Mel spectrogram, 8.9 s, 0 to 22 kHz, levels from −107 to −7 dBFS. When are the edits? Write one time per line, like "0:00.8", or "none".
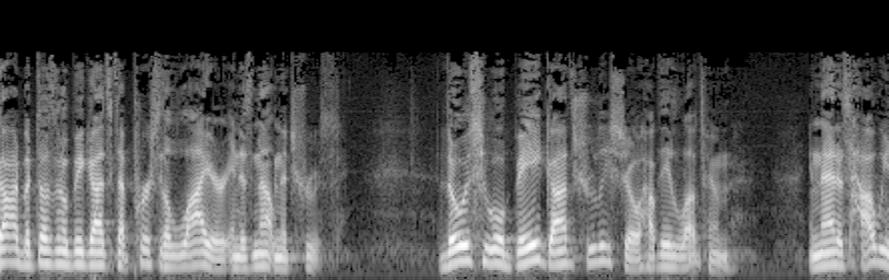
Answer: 0:01.1
0:01.6
0:02.7
0:05.7
0:06.6

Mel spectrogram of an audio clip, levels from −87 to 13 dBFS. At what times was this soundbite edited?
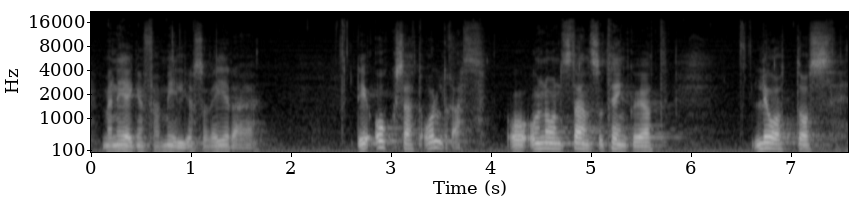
0:04.0

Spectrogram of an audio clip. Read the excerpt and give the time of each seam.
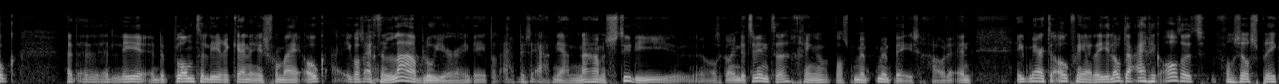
0:08.5
0:08.9

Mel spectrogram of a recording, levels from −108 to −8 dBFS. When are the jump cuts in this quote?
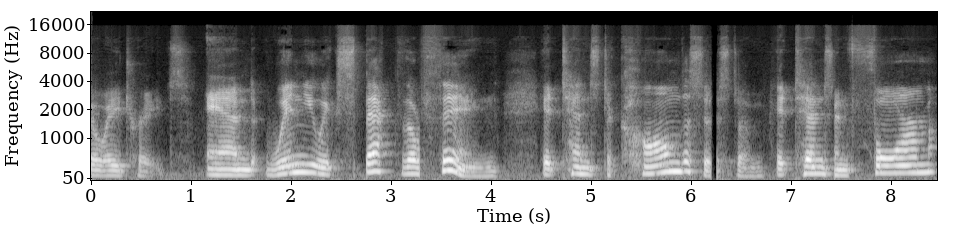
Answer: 0:01.1
0:03.3
0:06.8
0:07.4

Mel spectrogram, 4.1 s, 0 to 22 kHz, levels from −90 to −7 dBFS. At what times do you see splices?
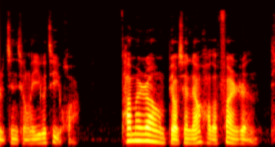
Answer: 0:01.5

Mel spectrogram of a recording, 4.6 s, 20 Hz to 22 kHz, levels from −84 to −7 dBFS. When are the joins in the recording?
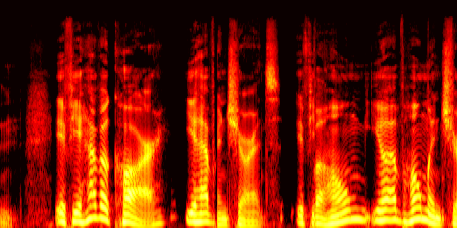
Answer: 0:02.2
0:03.1

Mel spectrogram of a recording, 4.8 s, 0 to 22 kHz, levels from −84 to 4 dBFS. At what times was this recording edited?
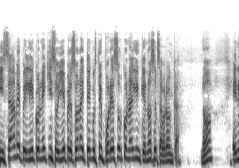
0:02.0
0:02.4
0:03.1

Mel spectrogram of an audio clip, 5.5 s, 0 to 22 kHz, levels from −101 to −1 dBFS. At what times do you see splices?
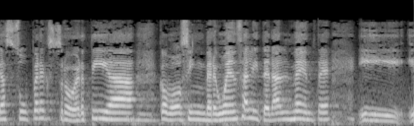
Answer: none

